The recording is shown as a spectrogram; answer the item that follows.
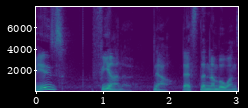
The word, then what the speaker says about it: Fiano: Its name is Fiano. Now, that's the number one step. It's really easy to pronounce.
